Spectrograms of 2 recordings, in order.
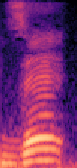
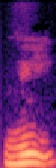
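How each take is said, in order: First: The word is said with a short 'uh' vowel. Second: The word is said with a long 'ee' vowel. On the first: "قال على كلمه ذا" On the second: "لان بعدها حرف متحرك"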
